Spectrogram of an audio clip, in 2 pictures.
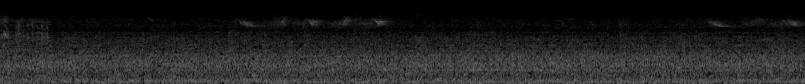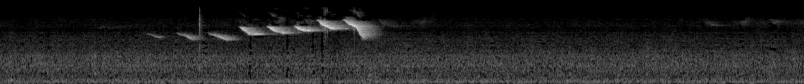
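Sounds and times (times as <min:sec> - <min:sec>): light steady hiss: 0:00.0 - 0:16.0
bird whistling song: 0:09.5 - 0:11.9.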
